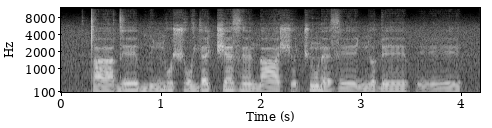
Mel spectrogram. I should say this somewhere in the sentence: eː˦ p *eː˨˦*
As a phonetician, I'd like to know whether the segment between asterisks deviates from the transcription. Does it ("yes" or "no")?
no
